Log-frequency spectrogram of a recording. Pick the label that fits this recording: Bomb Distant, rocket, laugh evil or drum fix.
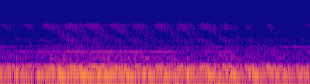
rocket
